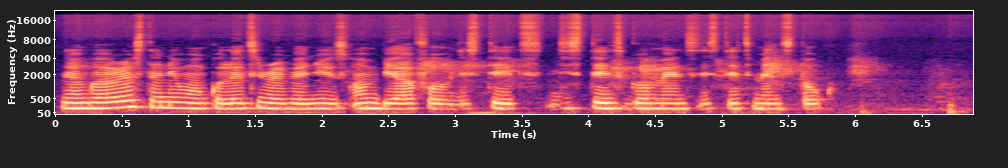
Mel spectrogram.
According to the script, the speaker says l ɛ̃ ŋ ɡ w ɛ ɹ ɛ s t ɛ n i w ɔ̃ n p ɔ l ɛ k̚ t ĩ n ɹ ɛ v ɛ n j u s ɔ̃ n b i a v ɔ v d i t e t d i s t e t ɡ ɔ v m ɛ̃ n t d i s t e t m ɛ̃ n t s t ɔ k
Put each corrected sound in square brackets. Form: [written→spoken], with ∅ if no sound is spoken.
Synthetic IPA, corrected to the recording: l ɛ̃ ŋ ɡ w [ɛ→a] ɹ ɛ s t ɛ n i w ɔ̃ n [p→k] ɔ l ɛ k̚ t ĩ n ɹ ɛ v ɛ n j u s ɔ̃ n b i a [v→f] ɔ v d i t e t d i s t e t ɡ ɔ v m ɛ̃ n t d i s t e t m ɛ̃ n t s t ɔ k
